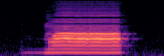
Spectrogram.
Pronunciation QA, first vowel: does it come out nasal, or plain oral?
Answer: nasal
